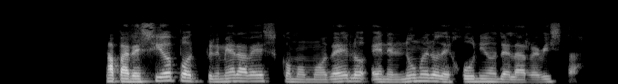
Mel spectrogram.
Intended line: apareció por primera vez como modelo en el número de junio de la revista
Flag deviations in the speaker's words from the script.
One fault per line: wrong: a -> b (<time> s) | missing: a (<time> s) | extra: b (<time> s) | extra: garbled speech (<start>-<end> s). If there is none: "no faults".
no faults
